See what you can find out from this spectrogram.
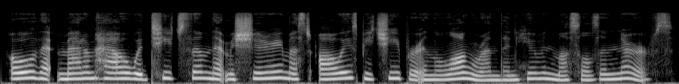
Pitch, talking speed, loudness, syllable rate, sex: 250 Hz, 195 wpm, -16 LUFS, 4.8 syllables/s, female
